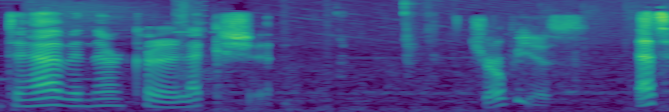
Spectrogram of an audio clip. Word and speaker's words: Tropius: wants a Pokemon to have in their collection Tropius that's how you say it everyone just hates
